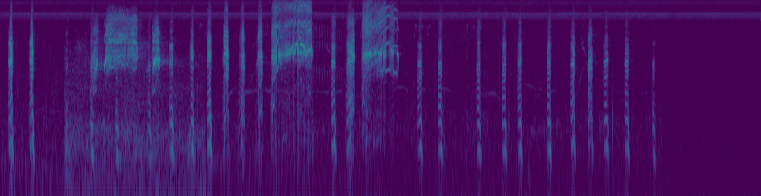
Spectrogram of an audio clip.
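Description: Baboon calls: a long run of short, sharp barks, with a few longer, rougher calls among them in the first six seconds. The barks grow fainter and stop shortly before the end.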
